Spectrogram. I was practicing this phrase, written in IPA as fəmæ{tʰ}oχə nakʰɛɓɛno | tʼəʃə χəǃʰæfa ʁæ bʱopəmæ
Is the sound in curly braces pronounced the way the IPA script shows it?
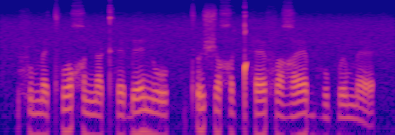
yes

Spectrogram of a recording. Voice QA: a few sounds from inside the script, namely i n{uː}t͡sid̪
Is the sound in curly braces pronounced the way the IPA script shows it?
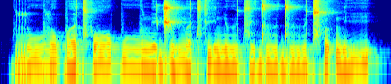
no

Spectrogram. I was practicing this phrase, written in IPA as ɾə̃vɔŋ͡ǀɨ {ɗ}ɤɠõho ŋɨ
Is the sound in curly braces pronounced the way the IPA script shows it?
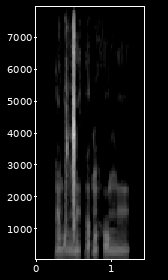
no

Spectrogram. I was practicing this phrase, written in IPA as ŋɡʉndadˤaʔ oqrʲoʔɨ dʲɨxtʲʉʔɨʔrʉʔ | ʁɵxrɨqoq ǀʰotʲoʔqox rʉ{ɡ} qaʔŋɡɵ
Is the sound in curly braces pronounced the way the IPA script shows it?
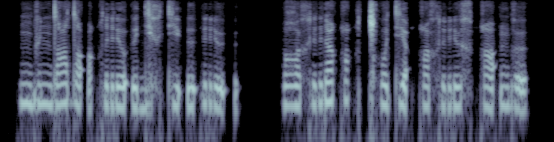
no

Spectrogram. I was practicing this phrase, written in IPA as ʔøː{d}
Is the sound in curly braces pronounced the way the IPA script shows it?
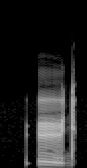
yes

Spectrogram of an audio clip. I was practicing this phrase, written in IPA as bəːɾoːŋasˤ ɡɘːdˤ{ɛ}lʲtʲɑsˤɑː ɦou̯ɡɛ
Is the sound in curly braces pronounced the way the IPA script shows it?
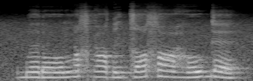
no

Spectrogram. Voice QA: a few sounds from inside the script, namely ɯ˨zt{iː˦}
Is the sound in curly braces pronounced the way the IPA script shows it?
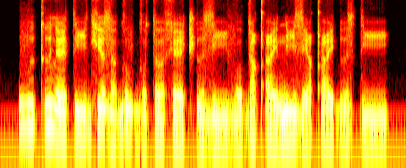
yes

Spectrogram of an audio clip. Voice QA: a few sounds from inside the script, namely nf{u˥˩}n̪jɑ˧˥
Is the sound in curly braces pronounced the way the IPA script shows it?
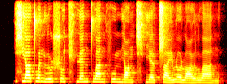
yes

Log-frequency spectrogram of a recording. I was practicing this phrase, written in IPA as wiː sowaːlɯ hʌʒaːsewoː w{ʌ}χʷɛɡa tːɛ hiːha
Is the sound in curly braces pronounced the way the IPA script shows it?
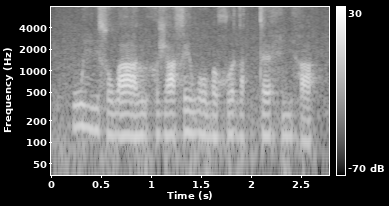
yes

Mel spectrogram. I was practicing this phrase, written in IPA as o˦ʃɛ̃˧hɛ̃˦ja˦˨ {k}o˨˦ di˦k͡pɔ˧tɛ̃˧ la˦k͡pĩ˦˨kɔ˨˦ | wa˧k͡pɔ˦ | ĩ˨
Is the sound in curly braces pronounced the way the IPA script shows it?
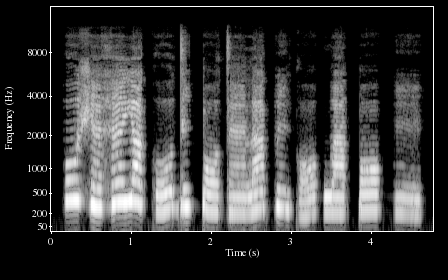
yes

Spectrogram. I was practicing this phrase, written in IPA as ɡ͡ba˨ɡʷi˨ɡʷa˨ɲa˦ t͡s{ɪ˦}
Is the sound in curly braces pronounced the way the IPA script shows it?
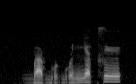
yes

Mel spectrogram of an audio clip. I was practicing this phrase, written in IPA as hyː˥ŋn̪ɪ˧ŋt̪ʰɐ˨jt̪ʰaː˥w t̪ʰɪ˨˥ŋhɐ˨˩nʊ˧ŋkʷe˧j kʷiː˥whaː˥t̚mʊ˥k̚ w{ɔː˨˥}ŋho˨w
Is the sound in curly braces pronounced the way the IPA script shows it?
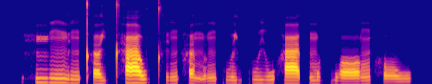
yes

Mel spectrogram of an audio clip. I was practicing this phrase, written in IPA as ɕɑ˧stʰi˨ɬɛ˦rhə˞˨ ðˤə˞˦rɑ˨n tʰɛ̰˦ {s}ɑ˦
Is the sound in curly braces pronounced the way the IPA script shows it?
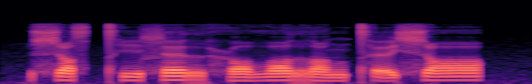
no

